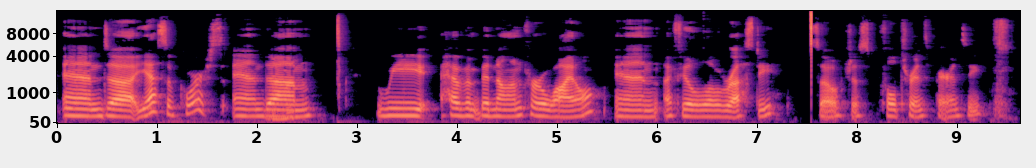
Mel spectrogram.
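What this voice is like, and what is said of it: Sick, congested nasal voice. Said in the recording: “I'm still a little symptomatic here, so you can probably hear it in my voice that I'm still plaguey ... It's the season for all of the nasal things”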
